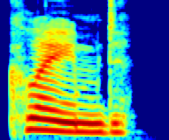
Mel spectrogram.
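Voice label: "claimed", American English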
